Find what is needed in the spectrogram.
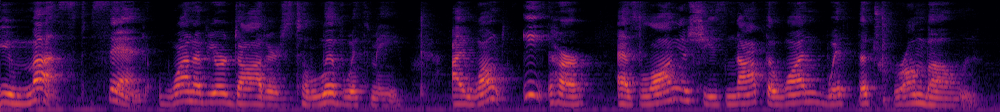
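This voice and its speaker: Gruff and loud, a woman puts on a character voice at a fairly low pitch. Her pace is very slow. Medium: read story. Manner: loud, gruff.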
